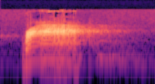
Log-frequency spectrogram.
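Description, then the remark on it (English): A single loud, harsh squawk from a young seagull on a windy beach, a brief nasal cry that trails off into quiet background noise. “And I was interrupted by a squawk.”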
